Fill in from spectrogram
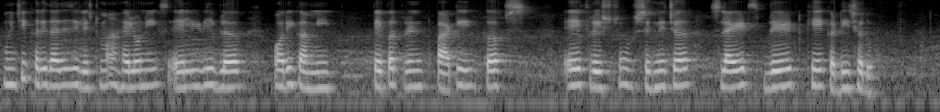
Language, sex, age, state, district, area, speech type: Sindhi, female, 45-60, Gujarat, Surat, urban, read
